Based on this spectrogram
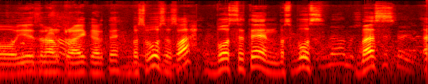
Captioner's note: Arabic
